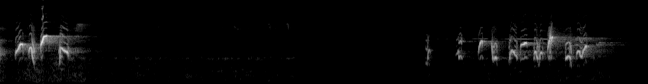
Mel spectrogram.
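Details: Red-whiskered bulbul song used for training young birds: two bursts of quick chirpy, warbled notes, a short phrase then a pause and a longer run of bubbly whistles.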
